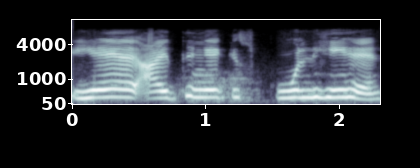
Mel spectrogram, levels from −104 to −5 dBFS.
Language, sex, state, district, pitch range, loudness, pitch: Hindi, female, Uttar Pradesh, Muzaffarnagar, 270-300 Hz, -11 LUFS, 290 Hz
